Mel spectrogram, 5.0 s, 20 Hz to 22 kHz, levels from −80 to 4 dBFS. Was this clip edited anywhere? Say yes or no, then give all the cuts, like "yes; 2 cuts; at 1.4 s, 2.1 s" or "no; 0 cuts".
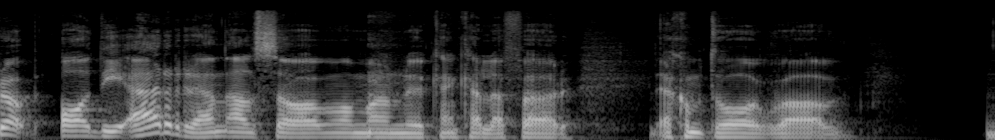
yes; 1 cut; at 3.3 s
